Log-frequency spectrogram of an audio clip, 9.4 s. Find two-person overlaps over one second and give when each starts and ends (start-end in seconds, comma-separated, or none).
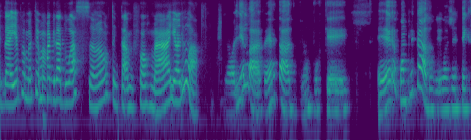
none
